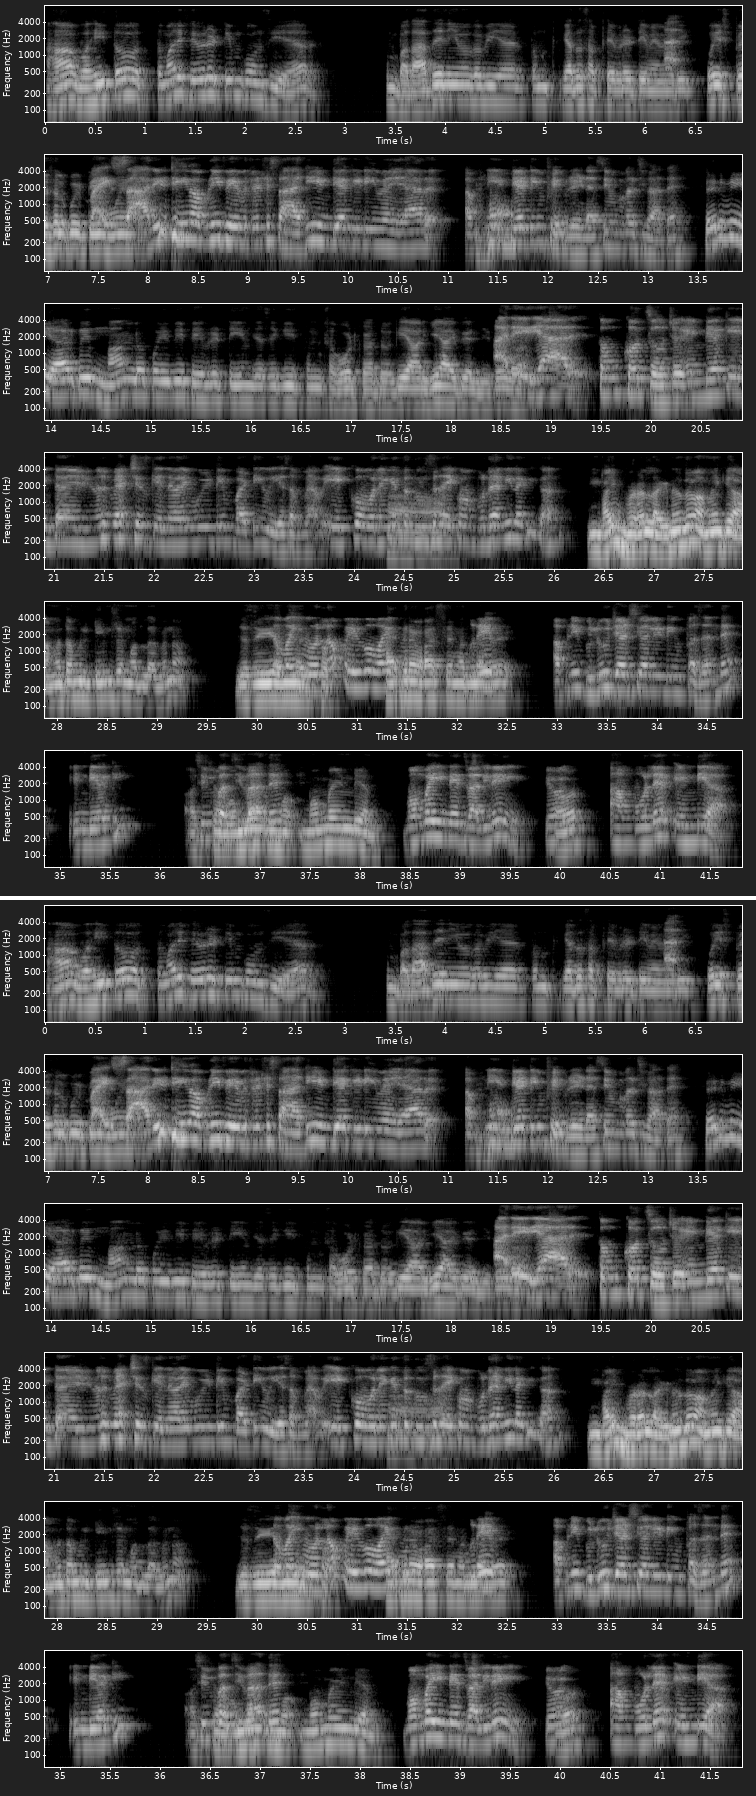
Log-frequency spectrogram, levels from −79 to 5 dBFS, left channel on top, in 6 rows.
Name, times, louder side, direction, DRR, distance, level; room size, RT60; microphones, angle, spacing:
voice 1, 0.0-2.7 3.4-7.8 11.3-11.6 13.6-18.8 24.3-24.9 26.3-29.3 29.8-30.7 31.3-32.5 36.2-38.2 39.9-40.2, left 2 dB, 85° left, 1.1 m, -24 dB
voice 2, 7.4-10.9 11.2-13.3 18.4-26.0 30.2-31.6 32.1-32.4 33.0-34.8 35.1-35.7 36.4-37.2 38.5-39.6 39.9-40.1 40.5-41.6, right 2 dB, 10° right, 2.0 m, -24 dB
5.3 x 3.9 x 5.5 m
head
